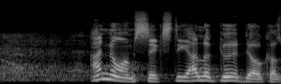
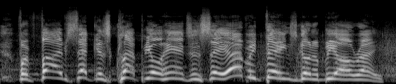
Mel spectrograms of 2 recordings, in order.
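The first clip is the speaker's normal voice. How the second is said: higher and louder, near sung preaching; preaching at full force; 7 semitones higher, 6 dB louder than usual. Acted. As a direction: drive it home at the peak. Preaching climax over music.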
